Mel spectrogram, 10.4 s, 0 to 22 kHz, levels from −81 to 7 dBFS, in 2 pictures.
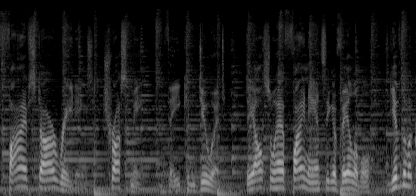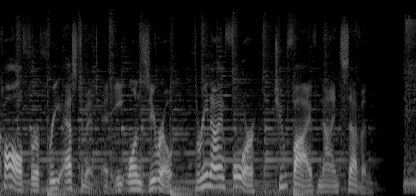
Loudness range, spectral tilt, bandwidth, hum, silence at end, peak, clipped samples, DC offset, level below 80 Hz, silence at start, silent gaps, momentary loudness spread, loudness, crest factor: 3 LU; -5.5 dB/octave; 18 kHz; none; 0 s; -14 dBFS; under 0.1%; under 0.1%; -50 dBFS; 0 s; none; 12 LU; -31 LUFS; 18 dB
